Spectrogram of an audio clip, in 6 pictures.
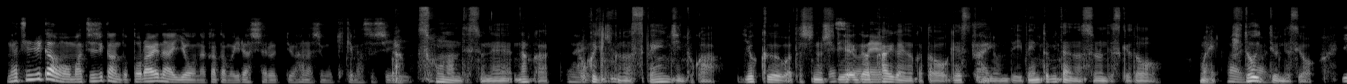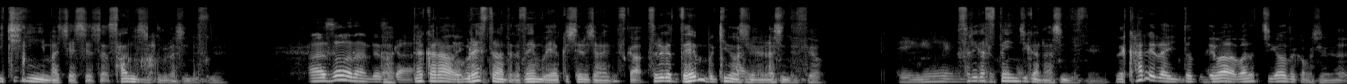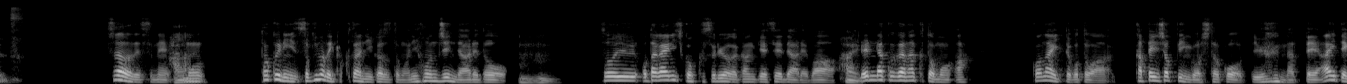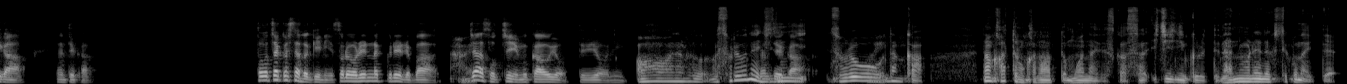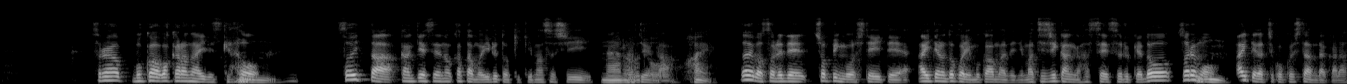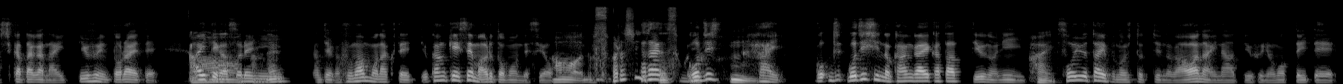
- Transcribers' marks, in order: tapping; other background noise; unintelligible speech
- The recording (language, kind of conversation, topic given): Japanese, podcast, 信頼できる友達をどう見極めればいいですか？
